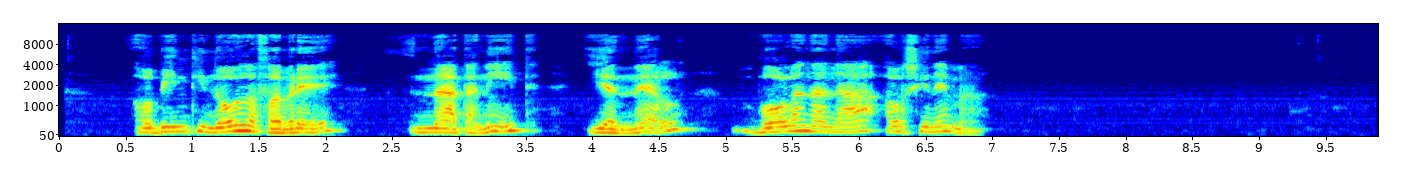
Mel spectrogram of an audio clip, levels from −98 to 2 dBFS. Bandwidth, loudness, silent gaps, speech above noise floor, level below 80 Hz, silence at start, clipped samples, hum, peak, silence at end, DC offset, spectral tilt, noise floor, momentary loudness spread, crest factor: 11.5 kHz; -25 LUFS; none; 53 dB; -66 dBFS; 0.55 s; under 0.1%; none; -6 dBFS; 2.95 s; under 0.1%; -7 dB/octave; -77 dBFS; 13 LU; 20 dB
